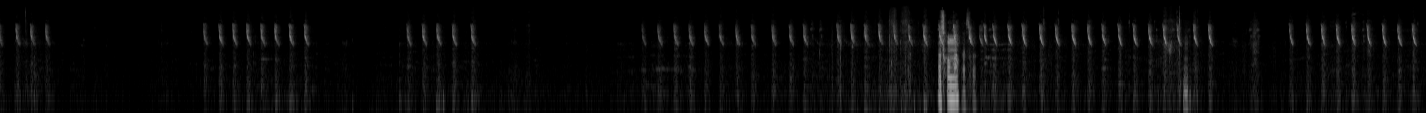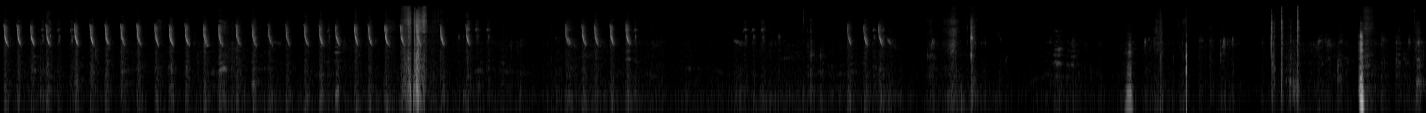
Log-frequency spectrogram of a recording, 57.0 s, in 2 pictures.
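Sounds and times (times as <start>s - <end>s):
bird chirping rapidly: 13.1s - 24.3s, 25.8s - 38.2s.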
